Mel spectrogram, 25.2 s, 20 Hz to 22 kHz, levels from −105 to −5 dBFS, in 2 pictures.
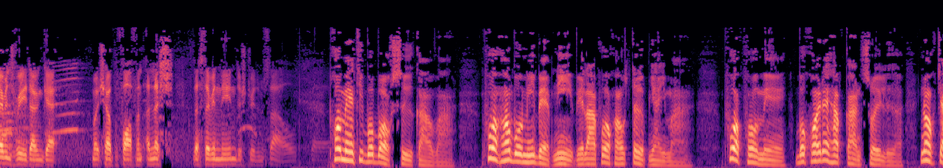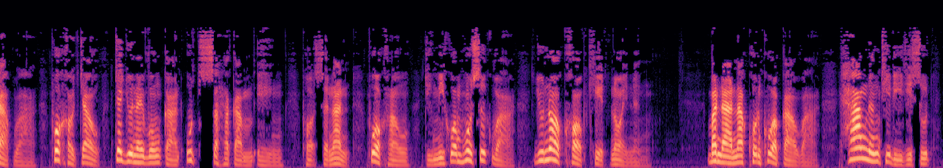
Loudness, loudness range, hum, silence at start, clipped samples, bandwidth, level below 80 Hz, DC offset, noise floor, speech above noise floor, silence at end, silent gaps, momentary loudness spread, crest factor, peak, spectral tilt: -22 LUFS; 7 LU; none; 0 s; under 0.1%; 11.5 kHz; -60 dBFS; under 0.1%; -67 dBFS; 44 dB; 0.2 s; none; 20 LU; 22 dB; 0 dBFS; -5.5 dB/octave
